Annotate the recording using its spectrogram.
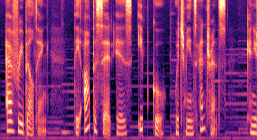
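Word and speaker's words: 입구: When the final consonant p up comes before kiyok, it actually softens. So, it sounds more like ip gu. Very subtle, but native speakers will notice.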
